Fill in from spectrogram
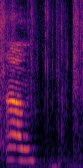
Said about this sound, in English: For those of you at home, that crumpling noise is the bag.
